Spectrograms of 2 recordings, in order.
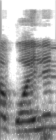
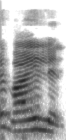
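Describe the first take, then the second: First: Put-on "वायलिन" beginning boy; wrong pronunciation. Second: "वायलिन" with an open vai start; correct pronunciation. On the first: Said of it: "नहीं बोलते". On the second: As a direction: say "वायलिन" as vai-lin, pitch falling. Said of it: "वायलिन नहीं बोलते". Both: Shown as a demonstration.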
